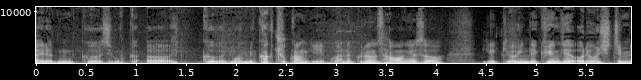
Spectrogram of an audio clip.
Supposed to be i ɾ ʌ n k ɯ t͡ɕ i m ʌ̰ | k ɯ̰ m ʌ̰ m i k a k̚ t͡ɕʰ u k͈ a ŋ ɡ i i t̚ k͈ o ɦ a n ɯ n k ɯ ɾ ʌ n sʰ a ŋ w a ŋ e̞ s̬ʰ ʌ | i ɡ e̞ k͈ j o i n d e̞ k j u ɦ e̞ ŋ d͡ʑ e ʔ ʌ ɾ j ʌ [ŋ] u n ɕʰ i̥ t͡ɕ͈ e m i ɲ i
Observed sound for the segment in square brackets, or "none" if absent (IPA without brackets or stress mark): none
